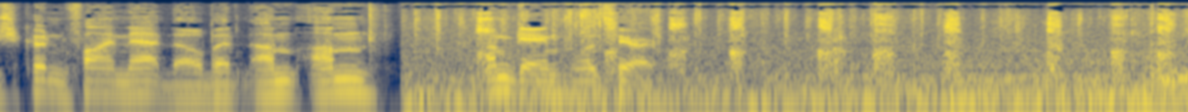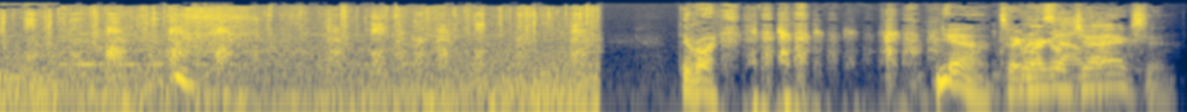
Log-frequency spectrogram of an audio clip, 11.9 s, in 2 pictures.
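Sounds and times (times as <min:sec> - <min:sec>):
speech: 0:00.0 - 0:03.6, 0:09.4 - 0:09.9, 0:10.6 - 0:11.8
constant noisy background: 0:00.0 - 0:11.8
hedgehogs huffing and snorting while mating: 0:02.1 - 0:11.0.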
